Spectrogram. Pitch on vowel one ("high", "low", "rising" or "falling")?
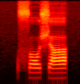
high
